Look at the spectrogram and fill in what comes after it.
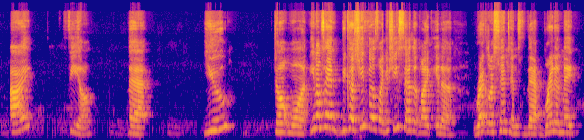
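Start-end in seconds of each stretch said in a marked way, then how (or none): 0.2-6.2 very slow, halting, every word set apart. Describing how Emily talks, imitating Emily's very slow speech. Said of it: "Emily talks like very slow, like every word".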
